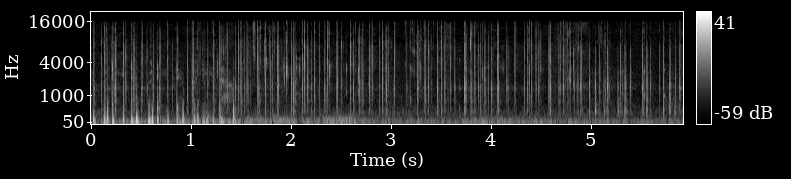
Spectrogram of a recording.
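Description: Long acrylic nails tap and scratch the cardboard and paper cover of a solid mint-green hardcover spiral planner held in one hand. Heavy, thumpy taps in the first second and a half give way to a fast, irregular stream of lighter clicking taps and scratchy brushes with crisp, bright edges.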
